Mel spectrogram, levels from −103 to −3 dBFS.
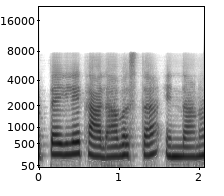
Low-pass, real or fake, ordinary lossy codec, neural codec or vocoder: none; fake; none; codec, 16 kHz, 0.3 kbps, FocalCodec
